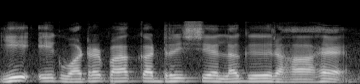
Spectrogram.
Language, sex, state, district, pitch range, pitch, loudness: Hindi, male, Arunachal Pradesh, Lower Dibang Valley, 135-150 Hz, 140 Hz, -16 LUFS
